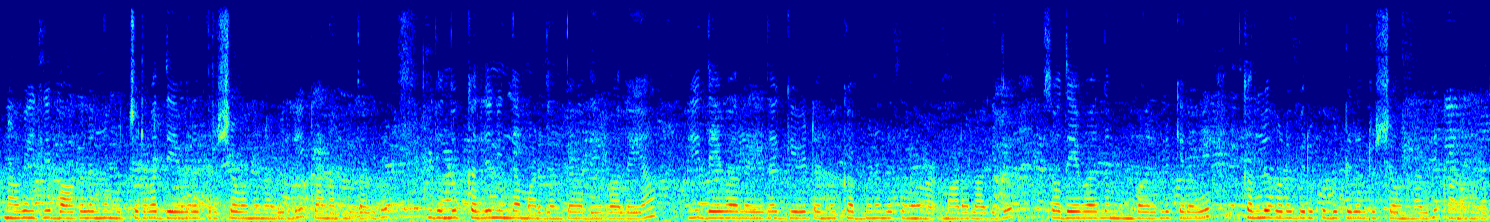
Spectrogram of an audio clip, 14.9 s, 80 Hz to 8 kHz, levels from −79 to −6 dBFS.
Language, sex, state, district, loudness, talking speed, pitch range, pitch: Kannada, female, Karnataka, Bellary, -24 LUFS, 115 wpm, 225-245 Hz, 235 Hz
